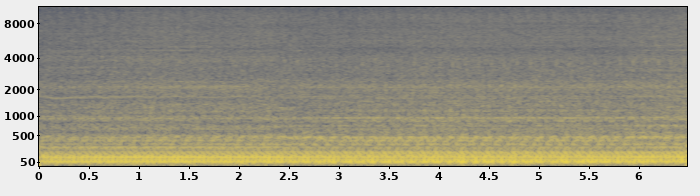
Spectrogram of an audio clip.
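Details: Rebuilt 5.3L V8 after replacing a bad lifter, idling after final assembly: steady low rumble with even pulses and no obvious tick or knock; lifters fine, though the mechanic says there may be a small cam problem.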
